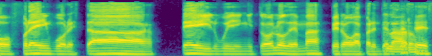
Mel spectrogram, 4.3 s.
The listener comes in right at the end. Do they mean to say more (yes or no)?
no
